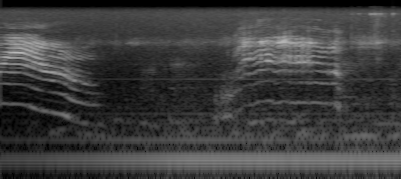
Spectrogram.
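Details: Female house cat complaining while staying at a house she hates; a long descending wail followed after a pause by a second nasal meow, with constant low droning hum and faint music behind.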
